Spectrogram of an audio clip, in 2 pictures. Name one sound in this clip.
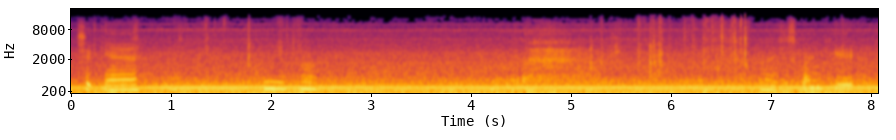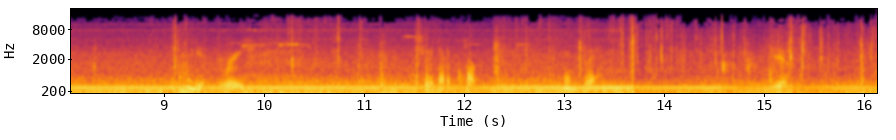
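Plastic packaging crinkles and rustles under a hand.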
